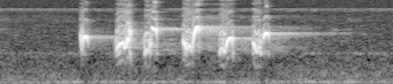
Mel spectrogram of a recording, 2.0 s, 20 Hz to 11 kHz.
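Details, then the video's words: Stripe-throated bulbul song for teaching young birds and luring wild birds: one brisk phrase of about six liquid, warbling whistled notes ending in a thin trailing tone, background quiet. "เสียงต่อนกดอกแตงEp.38 Birds sounds เสียงชัด เปิดดอกหลายเพลงนกป่าเข้า100%Burung merbah lekir"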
